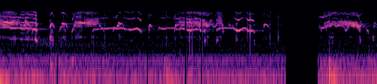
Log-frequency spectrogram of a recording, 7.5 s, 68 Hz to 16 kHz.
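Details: On 24 October 2018 at 7:59 am, a peregrine falcon feeds on a pigeon at the CSU Orange nest; busy, jumbled squeals and curved whistled notes, repeated in clusters, a silent break near the end, low hum throughout.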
